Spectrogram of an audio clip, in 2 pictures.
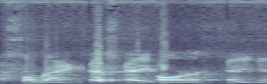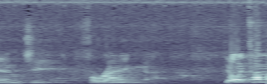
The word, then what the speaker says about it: farang: Phalang is, first off, the only time I've ever, okay, it's spelled like farang, F-A-R-A-N-G, farang.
